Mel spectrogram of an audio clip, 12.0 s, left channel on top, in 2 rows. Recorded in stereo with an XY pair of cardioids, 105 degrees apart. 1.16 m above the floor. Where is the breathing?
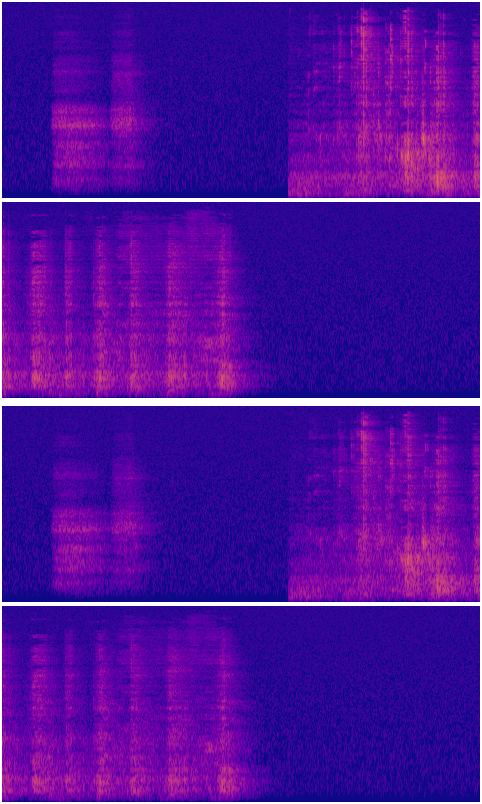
40° left, 5 m.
